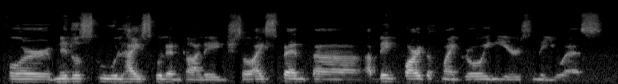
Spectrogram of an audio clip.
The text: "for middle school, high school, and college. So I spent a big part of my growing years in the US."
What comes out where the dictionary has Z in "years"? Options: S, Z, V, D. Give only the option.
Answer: S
